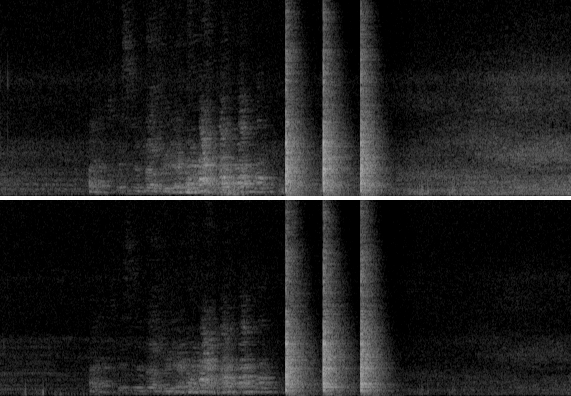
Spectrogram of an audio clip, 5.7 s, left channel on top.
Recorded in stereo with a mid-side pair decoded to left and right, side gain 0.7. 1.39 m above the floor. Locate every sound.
0.9 s laughter: 65° left, 3.5 m
2.9 s hammering: 15° left, 4 m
